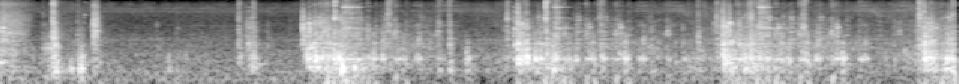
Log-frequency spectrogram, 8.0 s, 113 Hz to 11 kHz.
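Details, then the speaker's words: Craftsman 21-inch mower, 6.75 Briggs & Stratton, after carburettor cleaning, run without its air filter: uneven, lumpy beat with irregular surges and dips; owner suspects it is still settling after sitting out in the weather getting wet. "now you notice it sounded like it wasn't running quite right in that clip it's probably cause it's still trying to get his head straight"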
